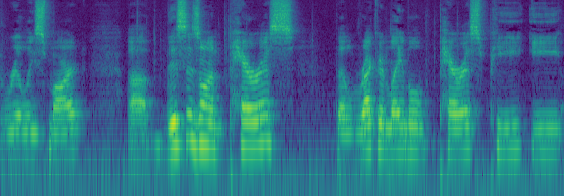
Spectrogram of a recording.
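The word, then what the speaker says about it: Perris: smart this is on Paris the record label Paris PE RR is I spell it because it sounds like Paris when you say it but it's Paris records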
